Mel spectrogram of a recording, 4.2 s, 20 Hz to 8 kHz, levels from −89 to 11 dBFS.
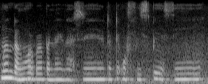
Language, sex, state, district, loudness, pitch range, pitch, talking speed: Nagamese, female, Nagaland, Kohima, -16 LUFS, 190-200 Hz, 195 Hz, 130 wpm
